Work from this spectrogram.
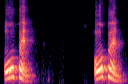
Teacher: දැන් open කියද්දි stress වෙන්නේ e එක නෙමෙයි o එක. හැබැයි o එක තියෙන්නේ මුල නිසා අපිට එතනදී n එක double කරන්න අවශ්‍ය නැහැ.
